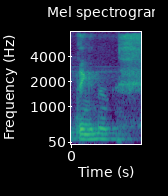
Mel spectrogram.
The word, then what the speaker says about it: Dingenen: So my Twitter is just actually my name, at Bart Dingenen. I'm speaking Dutch, so that's what Dutch. how you pronounce my name? Dingenen.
